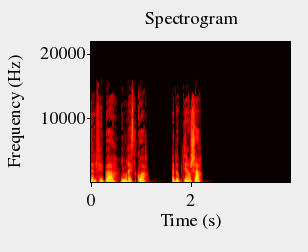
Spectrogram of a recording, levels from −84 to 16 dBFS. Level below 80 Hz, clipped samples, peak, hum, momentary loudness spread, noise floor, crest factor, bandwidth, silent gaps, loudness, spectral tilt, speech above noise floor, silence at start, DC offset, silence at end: -54 dBFS; under 0.1%; -2 dBFS; none; 6 LU; under -90 dBFS; 20 dB; 15.5 kHz; none; -20 LUFS; -5.5 dB/octave; over 71 dB; 0 s; under 0.1%; 1.8 s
